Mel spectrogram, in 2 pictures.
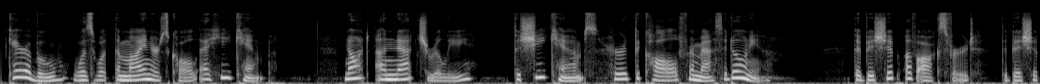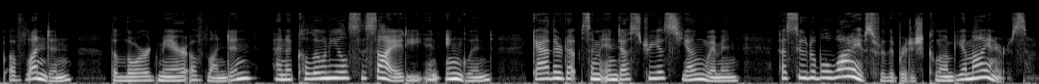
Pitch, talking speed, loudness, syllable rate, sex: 225 Hz, 150 wpm, -17 LUFS, 5.0 syllables/s, female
